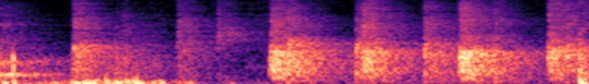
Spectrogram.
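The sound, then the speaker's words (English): A short run of sharp hand claps, about six or seven in a steady rhythm, bright, with a brief low murmur just before the clapping picks up, at the close of the Matt Brown Show. “Clap it up.”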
